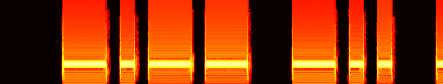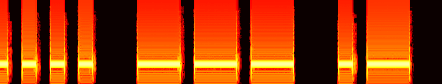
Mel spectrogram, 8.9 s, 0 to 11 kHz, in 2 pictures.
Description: Morse code, heard as a keyed tone, about 8 wpm, 800 Hz. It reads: YDHOA
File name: LEZIONI / 8 YJ45 / 8 Y 8wpm 3245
